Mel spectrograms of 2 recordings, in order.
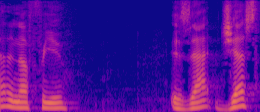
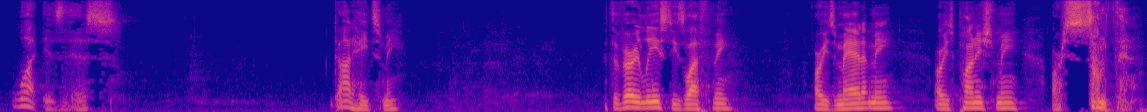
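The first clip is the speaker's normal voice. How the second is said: dejected complaint; 5 semitones lower than usual. Acted. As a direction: sound let down by God. Believer complaining God left him.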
